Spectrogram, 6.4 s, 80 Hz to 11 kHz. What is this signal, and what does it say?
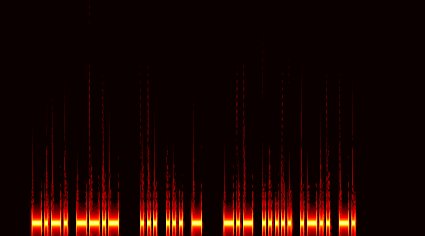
Morse code, heard as a keyed tone, about 25 wpm, 700 Hz. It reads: CQ SST K5LN
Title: K1USN SST QSO Practice - 25wpm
